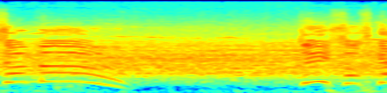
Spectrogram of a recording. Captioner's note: spectators cheering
